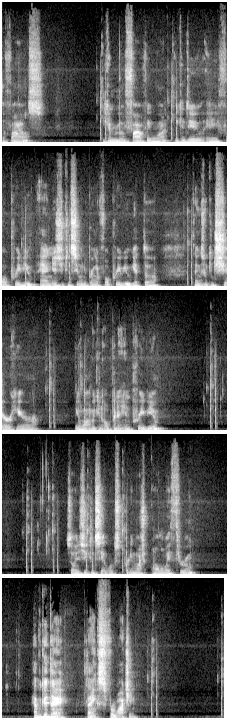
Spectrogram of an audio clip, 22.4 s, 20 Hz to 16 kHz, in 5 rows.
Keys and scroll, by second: 0.1 Up, 16.4 Down.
